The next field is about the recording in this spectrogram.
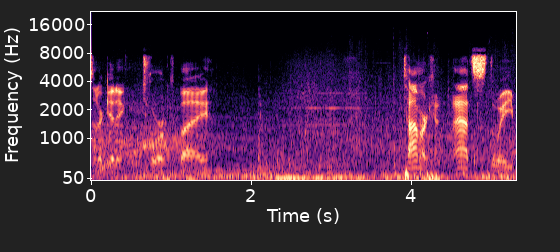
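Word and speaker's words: Tamurkhan: Tamarkan. That's the way you pronounce that.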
